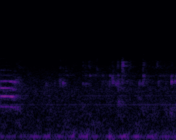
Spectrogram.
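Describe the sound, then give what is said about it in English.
A male cat meows steadily over about two seconds, a drawn-out, slightly wavering cry, with no talking over it and a low hum in the background. “The cat approves.”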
